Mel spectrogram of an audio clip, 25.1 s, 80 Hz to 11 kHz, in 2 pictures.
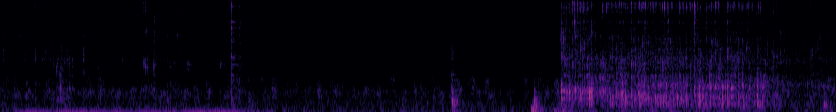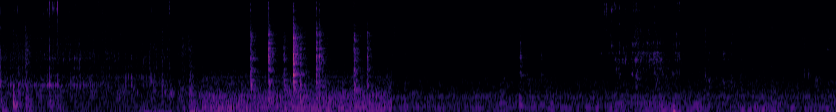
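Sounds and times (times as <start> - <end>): liquid pouring into a cup: 0.0 - 3.6, 8.3 - 15.2, 21.5 - 25.0.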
